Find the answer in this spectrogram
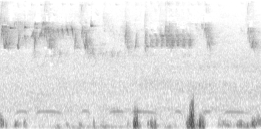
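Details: European goldfinch song of bright twittering and buzzy notes running throughout, partly covered by loud low thumps and rustling.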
